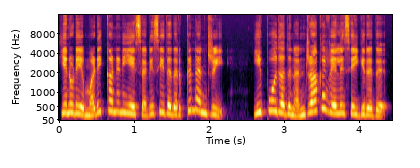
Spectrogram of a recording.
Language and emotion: Tamil, happy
